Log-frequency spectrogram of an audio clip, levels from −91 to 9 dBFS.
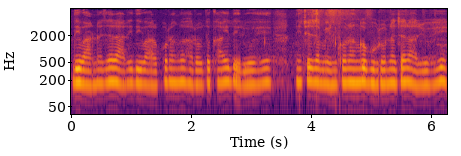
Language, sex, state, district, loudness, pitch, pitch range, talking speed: Rajasthani, female, Rajasthan, Churu, -18 LUFS, 175 Hz, 165-180 Hz, 170 wpm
